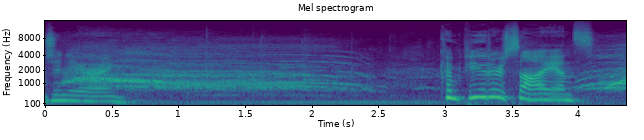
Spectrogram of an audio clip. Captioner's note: cheers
